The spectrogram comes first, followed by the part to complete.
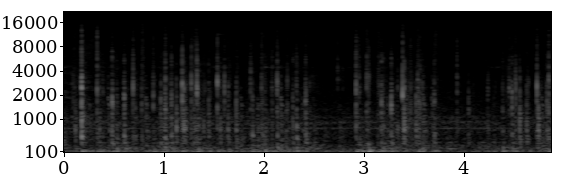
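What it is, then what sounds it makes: Laptop keyboard with silicone cover, typed on. Long natural nails and fingertips type rapidly on a silver laptop keyboard covered by a thin white printed silicone cover over plastic keys. The result is a dense run of quick, short clicking taps with bright edges, over a steady low hum.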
